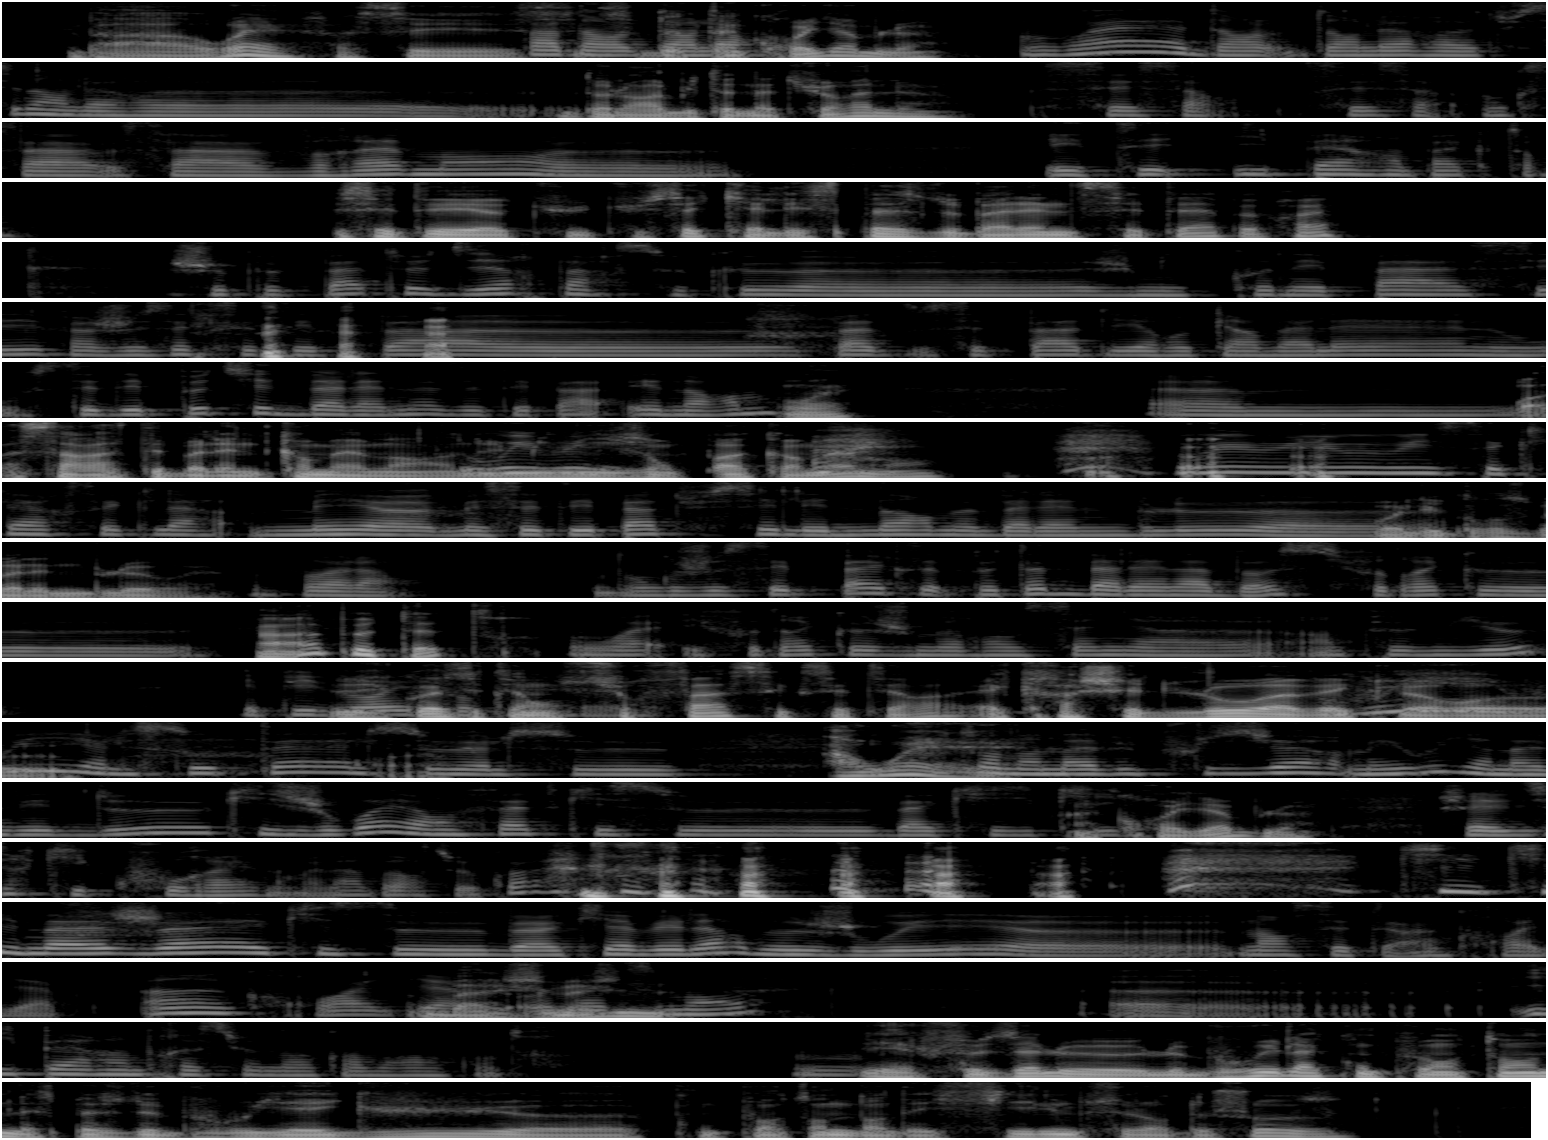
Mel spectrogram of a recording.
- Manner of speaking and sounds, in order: drawn out: "heu"; laugh; drawn out: "Hem"; laughing while speaking: "Ouais"; laugh; tapping; surprised: "Ah ouais !"; laugh; laugh; stressed: "incroyable"
- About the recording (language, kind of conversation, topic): French, podcast, Peux-tu me raconter une rencontre inattendue avec un animal sauvage ?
